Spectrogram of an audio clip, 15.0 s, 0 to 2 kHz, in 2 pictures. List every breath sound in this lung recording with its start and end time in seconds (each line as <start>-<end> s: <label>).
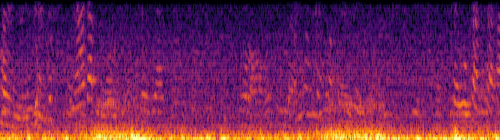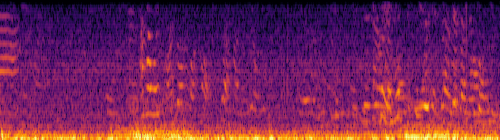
1.36-2.36 s: inhalation
1.36-2.36 s: crackles
4.78-5.79 s: inhalation
4.78-5.79 s: crackles
9.39-10.39 s: inhalation
9.39-10.39 s: crackles
13.48-14.56 s: inhalation
13.48-14.56 s: crackles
